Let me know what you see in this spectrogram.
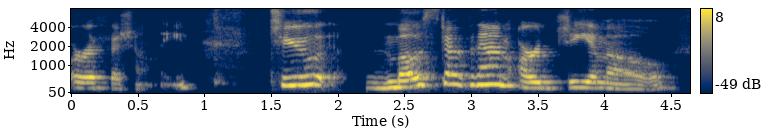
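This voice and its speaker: A normal speaking voice carries lively intonation. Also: woman. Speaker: registered nurse and wellness educator. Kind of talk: online presentation.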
